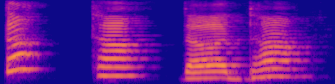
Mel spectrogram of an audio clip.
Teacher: त वर्ग त थ द त ध क्या हुआ हमारे दांतों को टच किया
